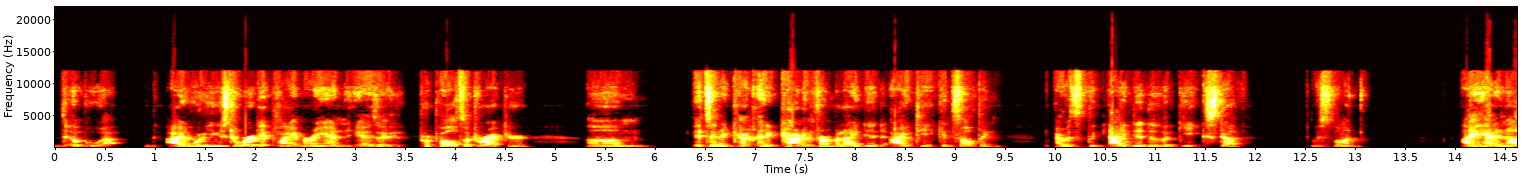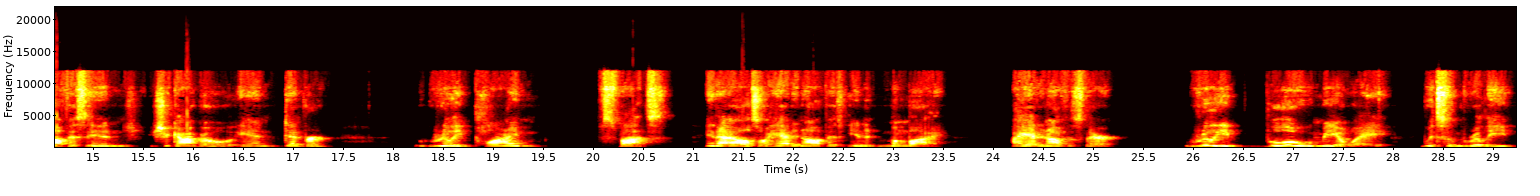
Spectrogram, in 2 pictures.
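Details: Adult man with aphasia from a traumatic brain injury in a bike accident, with coma, about 15% of the brain lost and skull surgeries. Aphasia persists about 5 years later. Finding: aphasia.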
